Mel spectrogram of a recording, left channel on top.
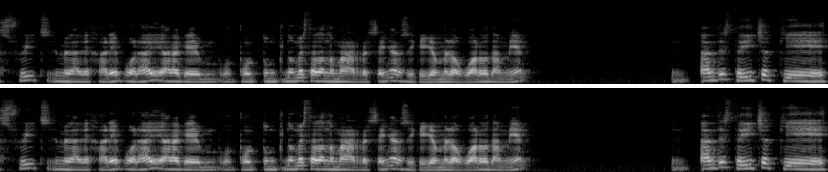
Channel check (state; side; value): normal; both; correlation 0.72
